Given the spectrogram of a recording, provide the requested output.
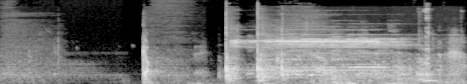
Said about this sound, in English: So first to decrypt, press your buzzer and let me know what you get.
